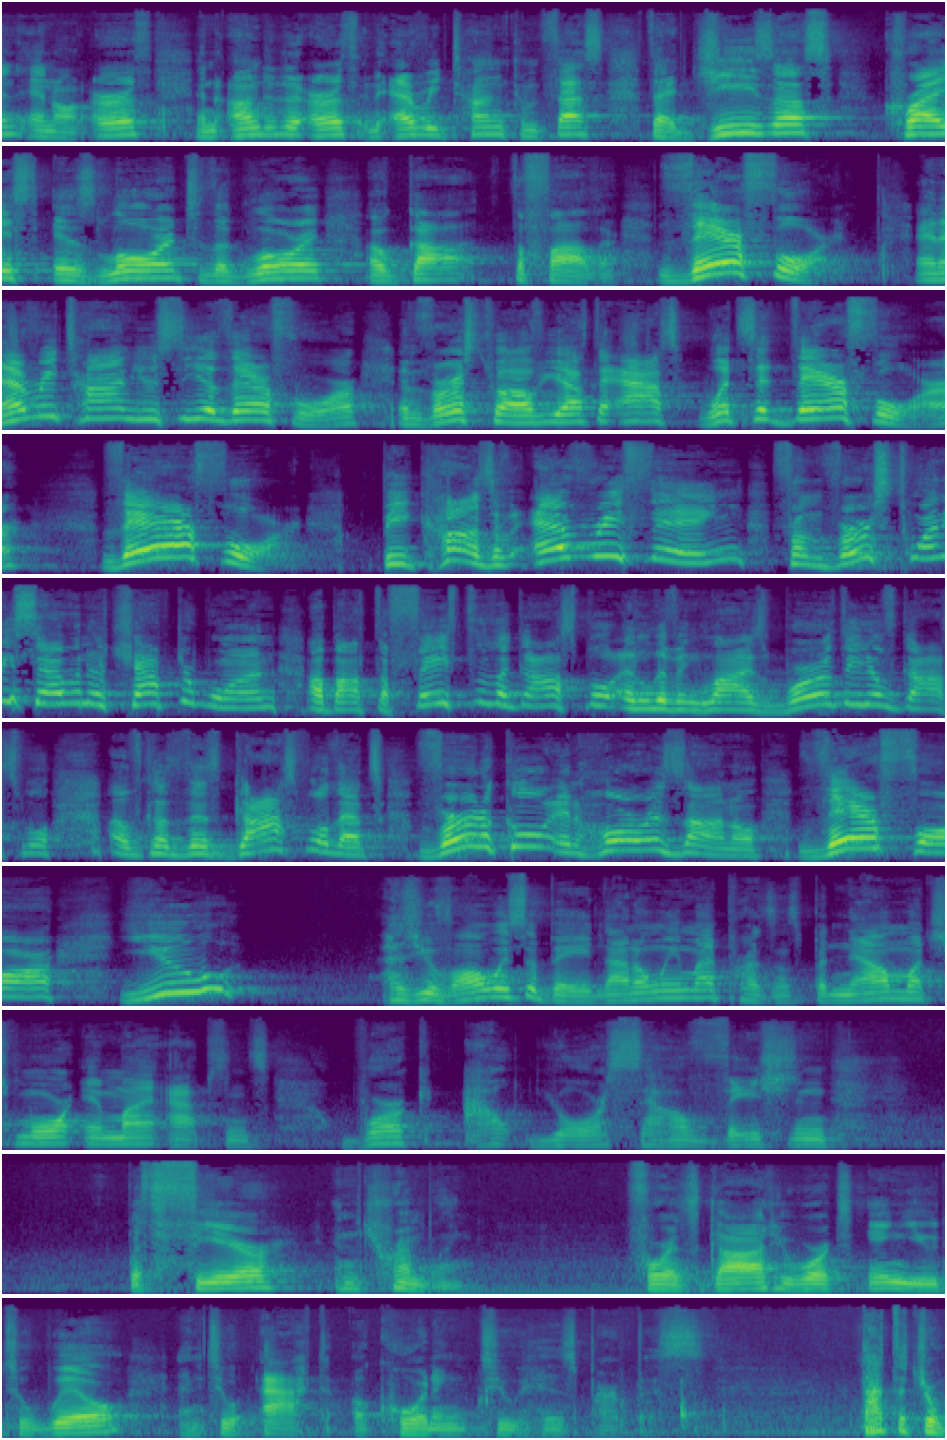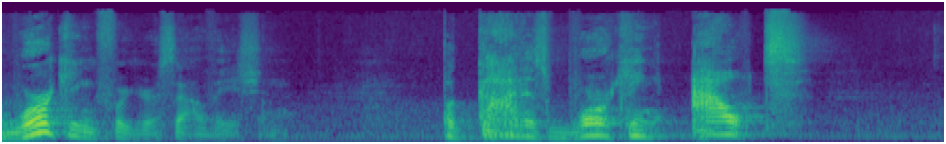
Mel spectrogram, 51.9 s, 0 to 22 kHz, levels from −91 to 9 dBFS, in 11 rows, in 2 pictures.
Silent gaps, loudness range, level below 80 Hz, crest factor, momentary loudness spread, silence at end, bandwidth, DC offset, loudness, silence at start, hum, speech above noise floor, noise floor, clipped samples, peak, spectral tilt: none; 8 LU; -68 dBFS; 22 dB; 17 LU; 0.7 s; 17.5 kHz; under 0.1%; -21 LUFS; 0 s; none; 41 dB; -62 dBFS; under 0.1%; 0 dBFS; -4.5 dB/octave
